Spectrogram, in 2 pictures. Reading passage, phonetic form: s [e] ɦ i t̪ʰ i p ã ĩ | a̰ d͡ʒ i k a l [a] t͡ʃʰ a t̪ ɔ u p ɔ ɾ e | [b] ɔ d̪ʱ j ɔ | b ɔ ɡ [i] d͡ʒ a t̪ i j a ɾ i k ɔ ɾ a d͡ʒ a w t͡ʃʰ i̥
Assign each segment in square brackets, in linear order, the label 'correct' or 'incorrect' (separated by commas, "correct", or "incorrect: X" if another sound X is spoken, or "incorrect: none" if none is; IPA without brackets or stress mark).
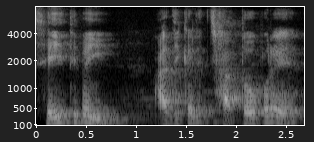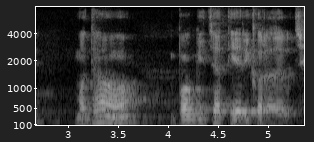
correct, incorrect: i, incorrect: m, correct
